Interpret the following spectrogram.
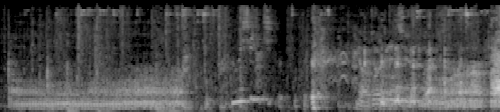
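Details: Female Patterdale Terrier reacting to a painted portrait of herself as if it were real: a steady low droning growl for about three seconds, then a brief rising whine and uneven vocal sounds, with people talking over her.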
